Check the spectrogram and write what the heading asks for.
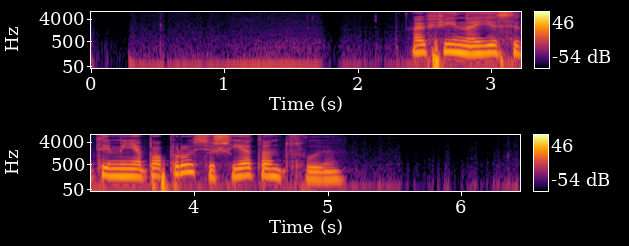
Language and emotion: Russian, neutral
